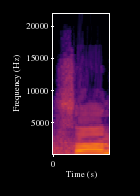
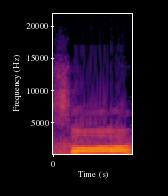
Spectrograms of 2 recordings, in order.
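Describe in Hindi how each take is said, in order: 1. स्वर एक खुला, बिना गोलाई वाला 'ah' है। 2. स्वर एक गोल 'aw' है। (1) "सा नहीं" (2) "इसे हम पढ़ेंगे सौ"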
